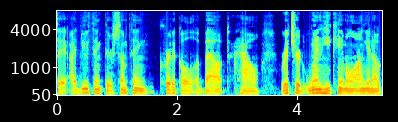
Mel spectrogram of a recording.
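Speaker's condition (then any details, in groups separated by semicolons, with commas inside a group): No condition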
